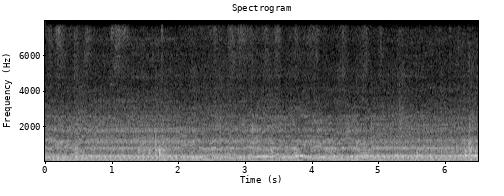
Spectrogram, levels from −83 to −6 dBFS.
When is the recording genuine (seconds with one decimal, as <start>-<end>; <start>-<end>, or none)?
0.6-2.0; 4.9-6.5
